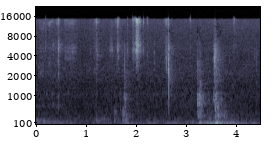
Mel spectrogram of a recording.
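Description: Cardboard box and packaging insert being handled as a USB Wi-Fi adapter and its antenna are pulled out: several short clicks and scrapes, the loudest just after three seconds in, over a low steady hum.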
